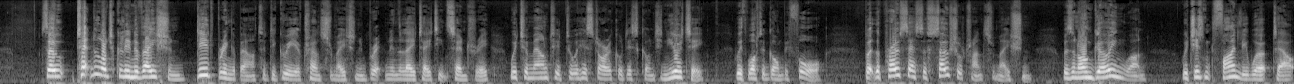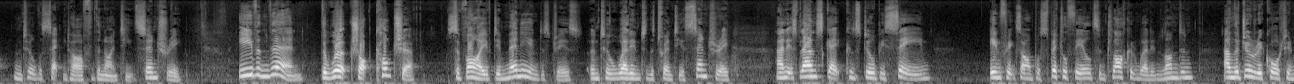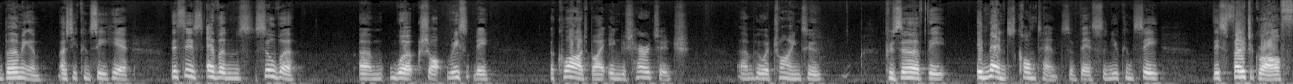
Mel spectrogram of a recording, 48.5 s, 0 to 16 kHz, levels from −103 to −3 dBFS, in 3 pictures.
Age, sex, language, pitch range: 50-69, female, English, 150-210 Hz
